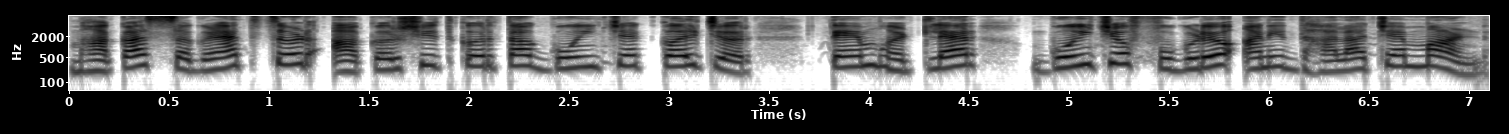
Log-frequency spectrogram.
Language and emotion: Goan Konkani, neutral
